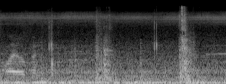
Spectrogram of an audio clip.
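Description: A pickup truck's tailgate is pushed shut and latches with one sharp clunk near the end, over a steady low rumble of wind on the microphone.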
